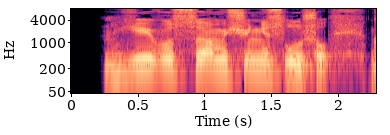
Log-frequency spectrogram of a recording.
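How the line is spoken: Sad lamenting voice. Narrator (Russian): грустным голосом запричитал Эдзаки

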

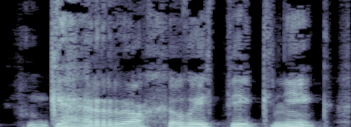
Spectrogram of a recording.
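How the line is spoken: Muffled snort. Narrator (Russian): фыркнула Энджел сквозь волосы

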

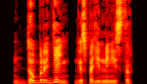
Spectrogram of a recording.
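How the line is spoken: Shouting. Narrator (Russian): крикнул Перси

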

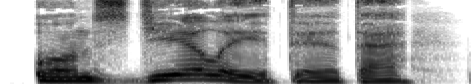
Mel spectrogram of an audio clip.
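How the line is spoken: Wheezing, hoarse. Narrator (Russian): прохрипел Малки

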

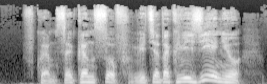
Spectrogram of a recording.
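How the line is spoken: Muttering under breath. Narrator (Russian): пробурчал себе под нос Фрэнки

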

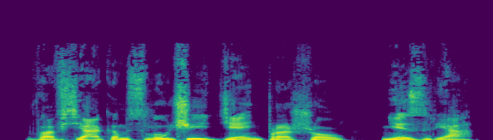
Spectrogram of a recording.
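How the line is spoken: Grunting. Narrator (Russian): хмыкнул Вульф

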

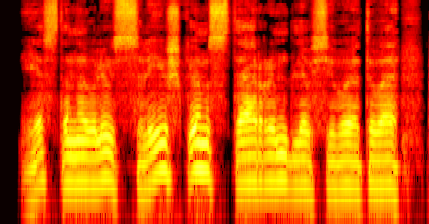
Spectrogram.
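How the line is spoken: Muttered under breath, proud. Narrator (Russian): пробормотал Холт под нос, его переполняла гордость

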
